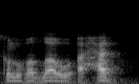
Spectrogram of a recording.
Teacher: huruf dalnya mati kemudian dipantulkan, itulah yang disebut dengan qalqalah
